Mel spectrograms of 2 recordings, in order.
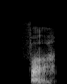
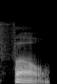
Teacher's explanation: the o in fu is a quick uh, not a long o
